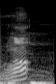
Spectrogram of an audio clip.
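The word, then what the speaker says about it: เงาะ: This is called ngot. Ngot. Ngot. It's a weird, it starts with the NG sound.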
